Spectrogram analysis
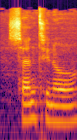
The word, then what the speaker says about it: sentinel: Trọng âm của nó rơi vào âm đầu tiên, âm sen. Sen, âm sen trong từ sen vào, sentinel. Âm thứ hai các bạn đọc là thì ở trong chữ dậy thì, và âm thứ ba là âm no, sentinel, sentinel.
